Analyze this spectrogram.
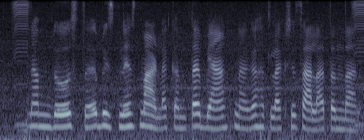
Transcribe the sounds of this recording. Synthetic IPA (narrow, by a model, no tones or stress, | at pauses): nɐmd̪oːst̪bisnesmaːɽlɐkːɐnt̪ɐbjaːŋknaɡɐɦɐt̪lɐkʂɐsaːlaːt̪ɐnd̪aːnɐ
